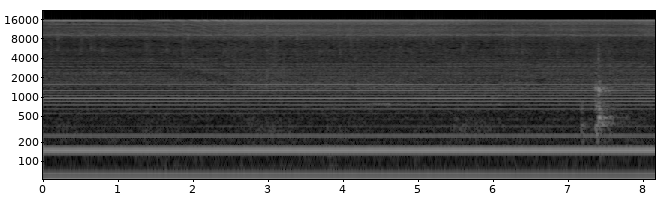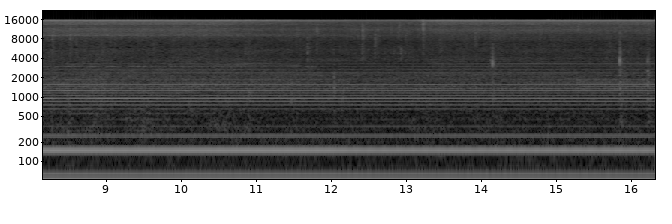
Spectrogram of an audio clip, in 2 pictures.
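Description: A steady electrical hum comes from a record player.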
